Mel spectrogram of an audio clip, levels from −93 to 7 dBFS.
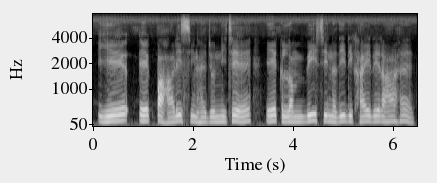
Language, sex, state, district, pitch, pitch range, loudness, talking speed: Hindi, male, Jharkhand, Deoghar, 145 Hz, 135-150 Hz, -17 LUFS, 150 wpm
